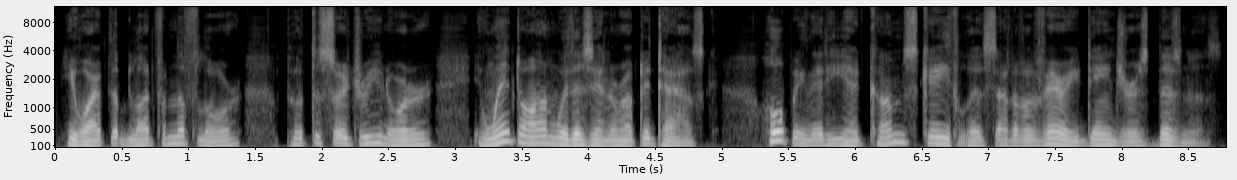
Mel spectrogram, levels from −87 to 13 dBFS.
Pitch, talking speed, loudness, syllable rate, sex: 125 Hz, 210 wpm, -18 LUFS, 5.7 syllables/s, male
